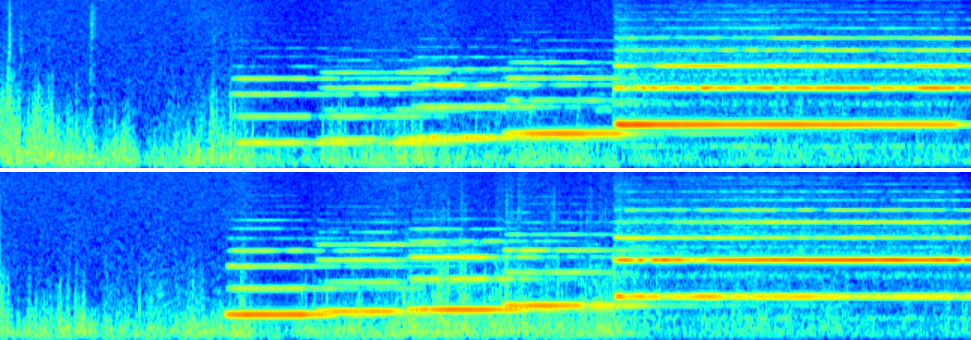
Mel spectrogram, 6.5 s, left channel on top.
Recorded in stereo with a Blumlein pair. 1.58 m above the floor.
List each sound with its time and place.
1.5 s a flute: 45° right, 2 m
4.1 s a flute: 5° left, 4 m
